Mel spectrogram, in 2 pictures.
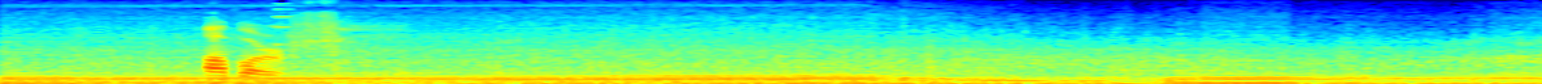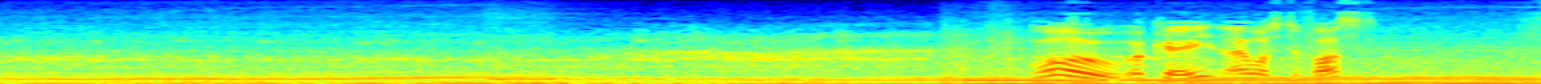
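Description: Tyres squeal in short bursts on corners.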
